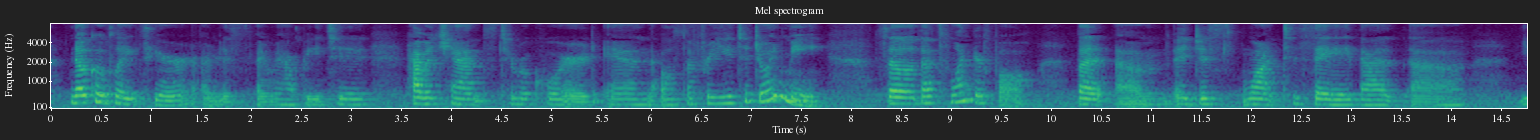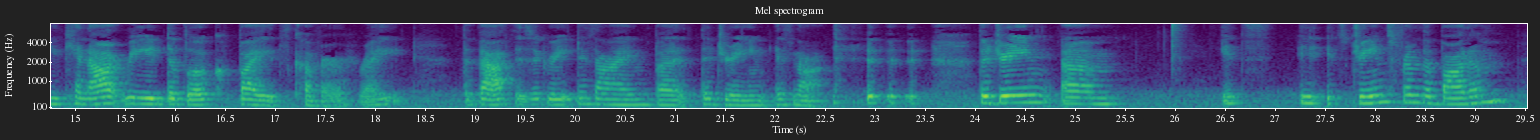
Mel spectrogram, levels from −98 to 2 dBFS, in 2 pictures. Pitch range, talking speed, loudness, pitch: 170-225 Hz, 125 wpm, -30 LUFS, 195 Hz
